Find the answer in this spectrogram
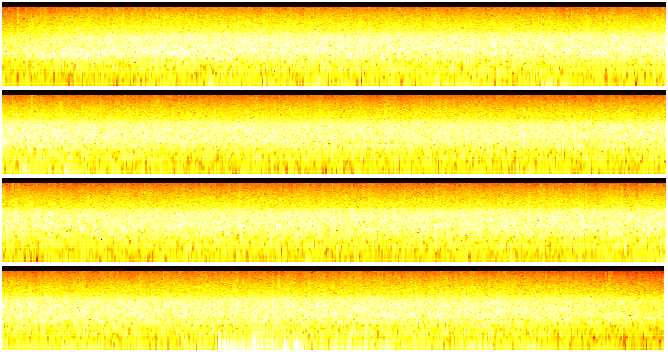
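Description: Concert-hall audience applauding, the clapping swelling within the first second and then holding steady and dense.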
